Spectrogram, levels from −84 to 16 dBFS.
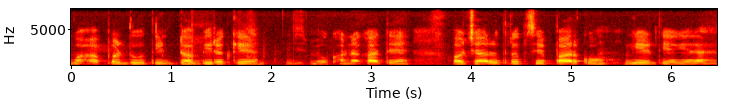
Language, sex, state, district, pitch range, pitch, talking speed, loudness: Hindi, male, Bihar, West Champaran, 130-140 Hz, 130 Hz, 215 wpm, -20 LUFS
